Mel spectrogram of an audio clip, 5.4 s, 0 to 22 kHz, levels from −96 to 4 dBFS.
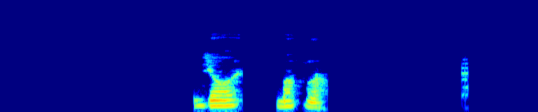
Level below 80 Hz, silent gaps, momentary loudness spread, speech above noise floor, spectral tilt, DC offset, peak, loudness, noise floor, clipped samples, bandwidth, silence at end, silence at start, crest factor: -78 dBFS; 2.43-2.76 s, 3.27-4.61 s; 16 LU; over 58 dB; -9 dB/octave; under 0.1%; -18 dBFS; -34 LUFS; under -90 dBFS; under 0.1%; 6.6 kHz; 0.7 s; 1.95 s; 22 dB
